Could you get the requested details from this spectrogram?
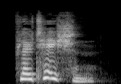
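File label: "floatation", British English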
